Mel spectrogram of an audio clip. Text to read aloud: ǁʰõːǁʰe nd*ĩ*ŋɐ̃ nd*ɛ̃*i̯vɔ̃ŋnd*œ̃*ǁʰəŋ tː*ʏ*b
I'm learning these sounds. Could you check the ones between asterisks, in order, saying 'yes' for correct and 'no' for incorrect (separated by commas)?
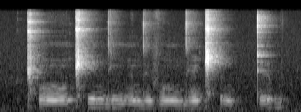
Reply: yes, no, no, yes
